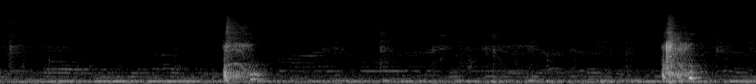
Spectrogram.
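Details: Muffled sneezes, two sharp bursts about four seconds apart, after a shower, induced by tickling the nose with a wet strand of hair and muffled with a towel; music in background; sneezing.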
